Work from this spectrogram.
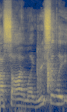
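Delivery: ordinary talk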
